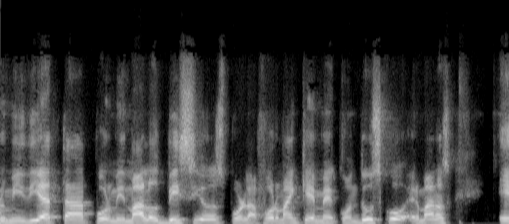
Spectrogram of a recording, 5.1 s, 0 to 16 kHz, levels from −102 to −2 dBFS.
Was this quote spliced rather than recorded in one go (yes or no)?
no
